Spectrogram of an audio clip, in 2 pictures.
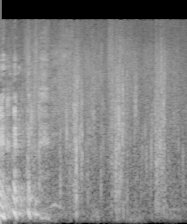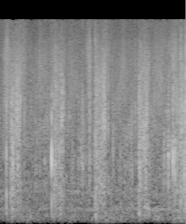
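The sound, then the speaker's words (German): Footsteps walking over cobblestone paving in narrow village lanes: many crisp scuffing steps in a steady, even walking rhythm, moderately loud against a light background hiss. “wir sind jetzt noch ein bisschen durch den Ort gelaufen. Und es ist ein sehr idyllischer Weg mit kleinen Gassen und mit Pflastersteinen.”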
